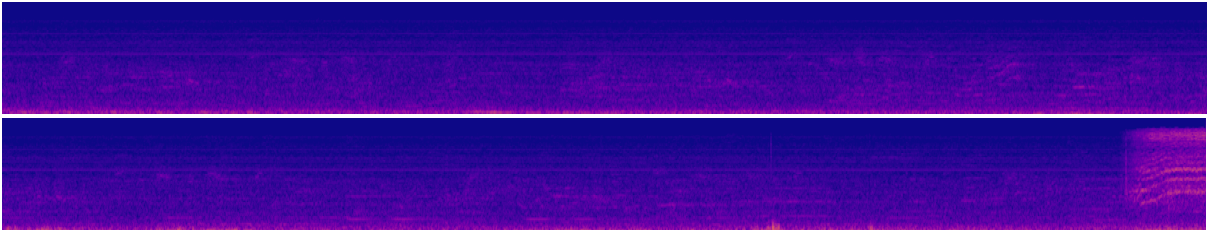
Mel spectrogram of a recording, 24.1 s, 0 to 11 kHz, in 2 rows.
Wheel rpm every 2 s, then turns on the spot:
0, 0, 0, 0, 0, 0, 0, 0, 0, 0, 0, 20.
none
